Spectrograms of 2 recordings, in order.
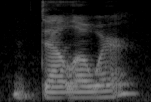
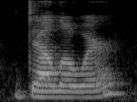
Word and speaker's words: Delaware: la where delaware uh you want to make sure that you don't again waste too much time between that e and that l delaware just kind of let it roll off dela where della where dell like a computer and where like i'm putting on like i'm wearing a shirt underneath there we have maryland um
